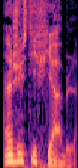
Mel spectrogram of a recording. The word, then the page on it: injustifiable: francais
